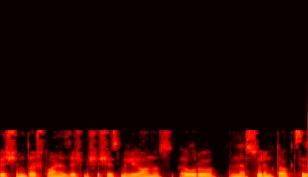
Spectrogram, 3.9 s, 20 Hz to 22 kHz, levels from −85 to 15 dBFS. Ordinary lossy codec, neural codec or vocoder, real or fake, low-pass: MP3, 24 kbps; none; real; 7.2 kHz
